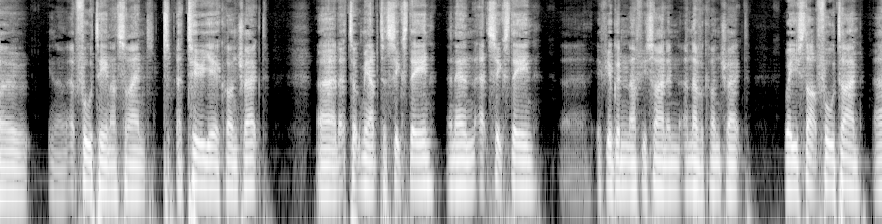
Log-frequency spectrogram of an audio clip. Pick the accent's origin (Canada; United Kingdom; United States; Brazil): United Kingdom; London; I grew up in East London, which is only probably half an hour, 30 minutes away from North London.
